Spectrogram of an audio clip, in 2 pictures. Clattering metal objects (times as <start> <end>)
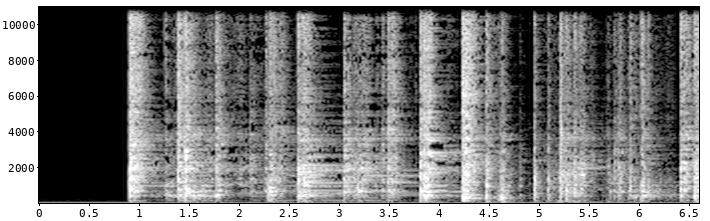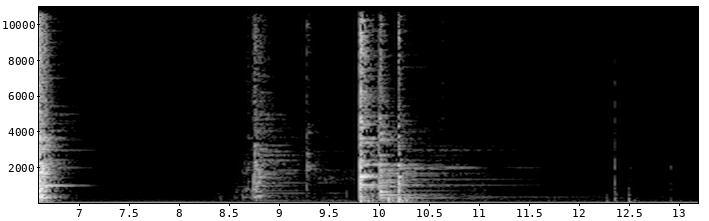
0.9 6.8, 9.8 10.4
